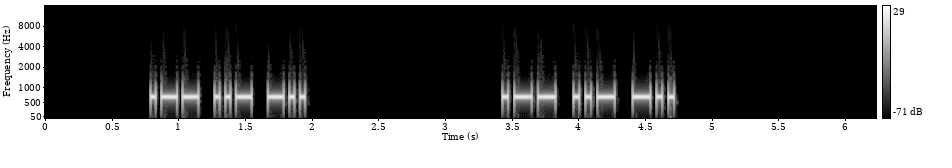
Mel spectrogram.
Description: Morse code, heard as a keyed tone, about 28 wpm, 700 Hz. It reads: WUD WUD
